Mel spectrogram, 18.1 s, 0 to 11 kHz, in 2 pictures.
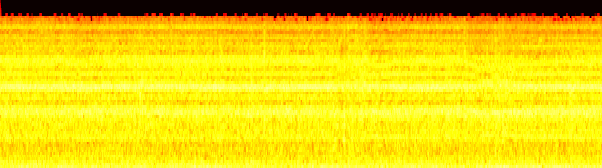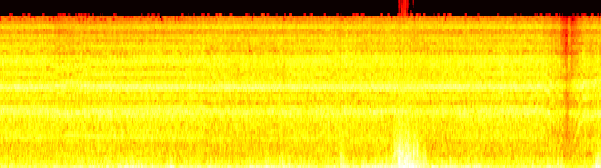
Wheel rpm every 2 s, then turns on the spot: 160, 160, 160, 160, 160, 160, 160, 160, 130.
none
